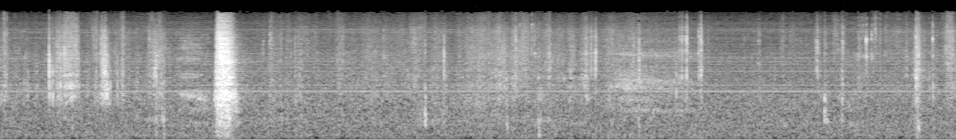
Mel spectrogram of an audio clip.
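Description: Shoe straps rustle and scrape as a climbing shoe is pulled on and tightened.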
